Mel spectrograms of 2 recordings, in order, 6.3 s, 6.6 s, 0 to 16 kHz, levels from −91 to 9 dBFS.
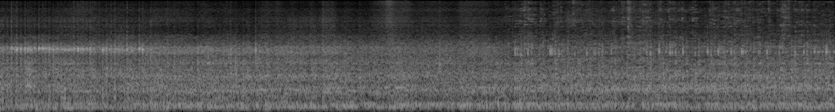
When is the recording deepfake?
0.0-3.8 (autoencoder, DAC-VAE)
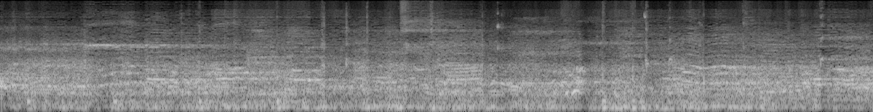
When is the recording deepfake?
0.0-1.0 (autoencoder, DAC-VAE); 1.7-3.3

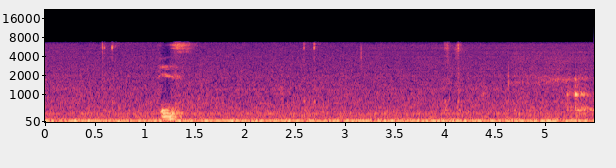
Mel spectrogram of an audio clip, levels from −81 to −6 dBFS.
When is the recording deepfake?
0.0-0.6 (autoencoder, DAC-VAE); 3.2-5.5

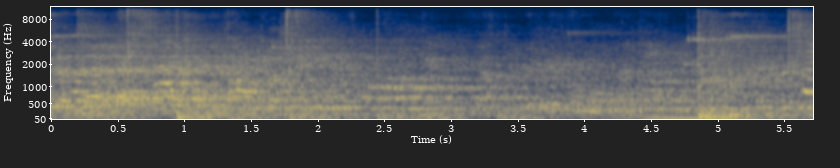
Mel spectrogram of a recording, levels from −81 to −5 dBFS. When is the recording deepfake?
0.0-1.3 (autoencoder, DAC-VAE); 2.9-3.5; 5.0-5.7

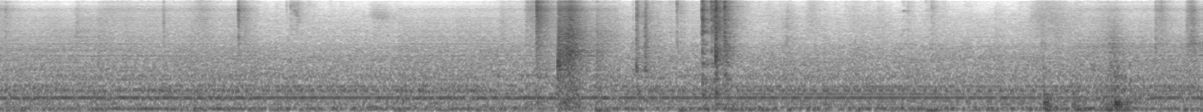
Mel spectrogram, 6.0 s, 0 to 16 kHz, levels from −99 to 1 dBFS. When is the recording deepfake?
0.0-1.3 (autoencoder, DAC-VAE); 2.0-3.1; 5.4-6.0

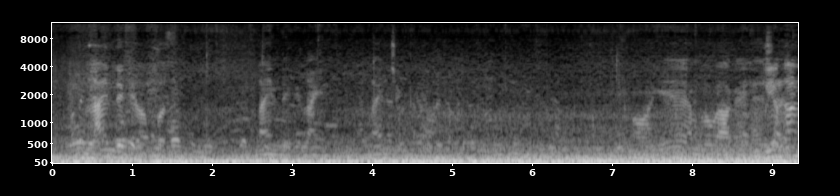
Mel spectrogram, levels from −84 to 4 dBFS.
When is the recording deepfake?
2.1-2.6 (autoencoder, DAC-VAE)

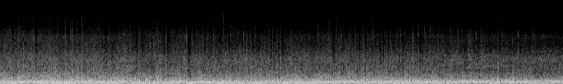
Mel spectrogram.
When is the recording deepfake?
0.0-3.3 (autoencoder, DAC-VAE); 4.1-5.6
